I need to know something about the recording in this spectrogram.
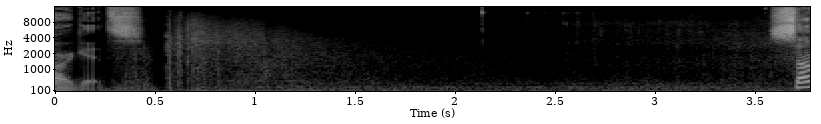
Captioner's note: bomb exploding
